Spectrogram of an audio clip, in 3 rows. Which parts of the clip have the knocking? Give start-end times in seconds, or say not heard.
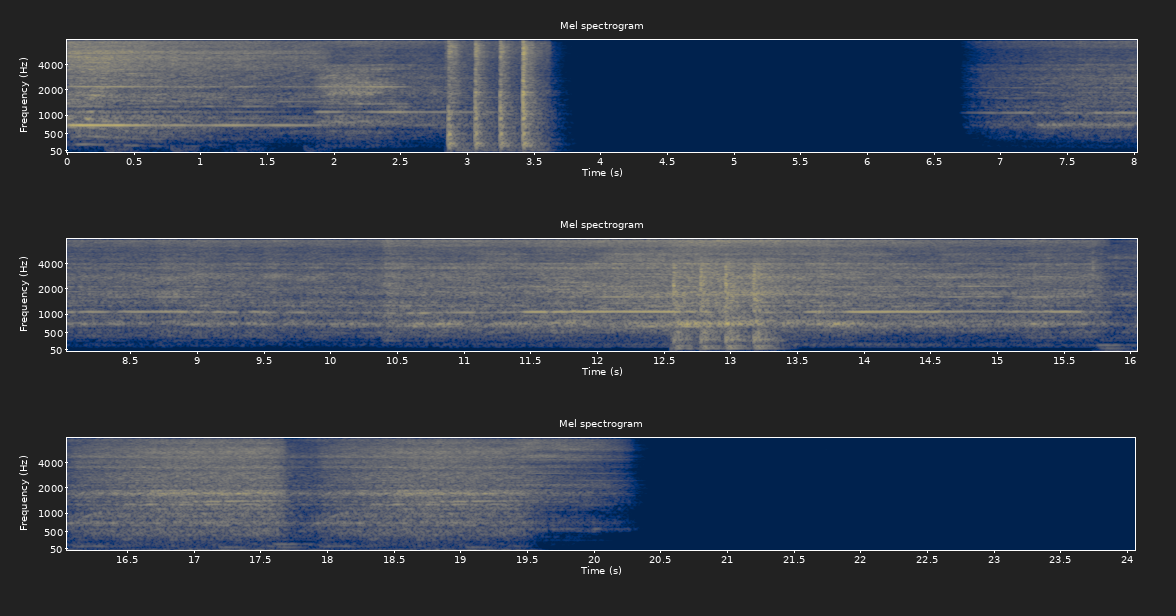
2.9-3.6, 12.6-13.4.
